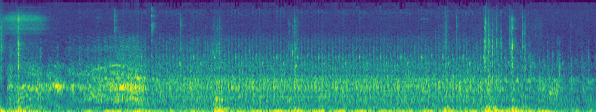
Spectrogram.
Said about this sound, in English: Now, as this is the Leyland engine, things are going to sound different.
